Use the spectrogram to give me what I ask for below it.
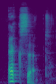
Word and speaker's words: except: sound here is ah the first vowel sound here is e now some native speakers may not pronounce them different L but you should accept except accept accept except okay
